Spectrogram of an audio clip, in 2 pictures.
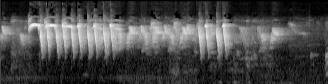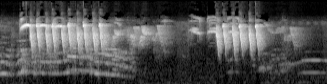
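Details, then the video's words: A morning song from caged bar-winged prinias in an aviary pen, likened to gunfire. Three loud bursts of very fast, high, clipped notes come with pauses between them. Softer lower warbles overlap the second burst. "Nembak-nembak! Kicauan CiKris Pagi Hari"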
